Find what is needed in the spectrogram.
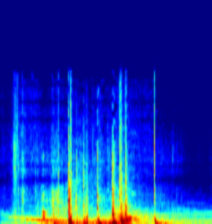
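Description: A rapid flurry of knocks and clatter from about half a second to a second and a half in, over soft background music with held tones.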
